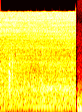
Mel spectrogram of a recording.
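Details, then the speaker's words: Heavy-duty truck air brake system, a leak tracked down at a fitting: a sharp, steady high hiss of escaping compressed air that cuts off abruptly. Air brake leak. "what you doing now dave tracking down an air leak figure out where it was at yeah right here"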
